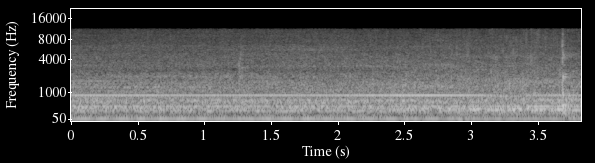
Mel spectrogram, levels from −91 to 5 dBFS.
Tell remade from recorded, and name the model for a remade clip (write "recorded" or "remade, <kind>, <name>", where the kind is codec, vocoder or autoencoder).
recorded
